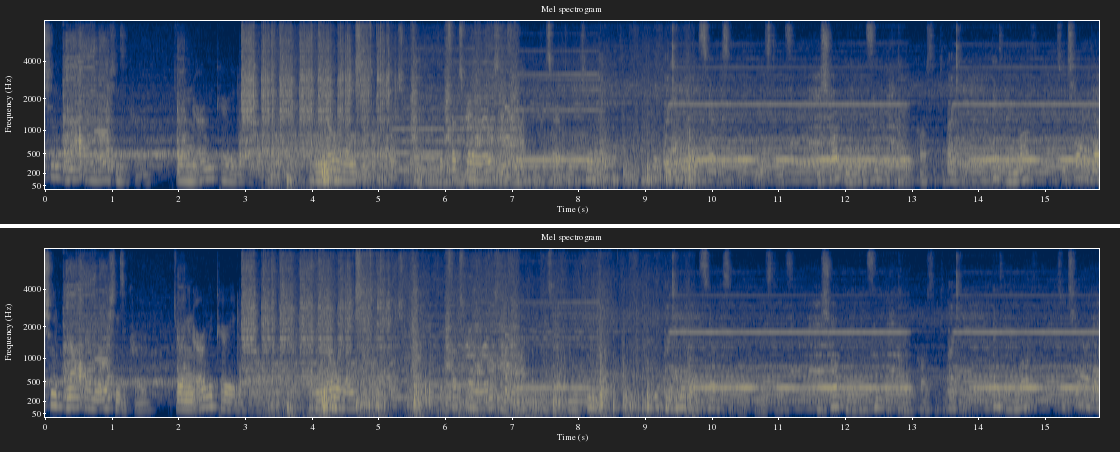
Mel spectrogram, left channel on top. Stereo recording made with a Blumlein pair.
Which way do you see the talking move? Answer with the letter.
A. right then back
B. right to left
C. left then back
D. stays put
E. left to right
B.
